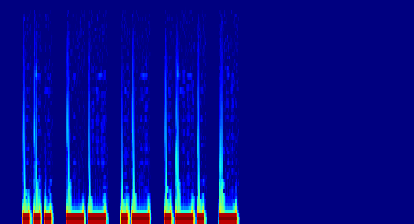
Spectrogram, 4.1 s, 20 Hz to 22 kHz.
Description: Morse code, heard as a keyed tone, about 22 wpm, 700 Hz. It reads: SMART
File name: 5 Letter Words - First 3 Letters Given - 22wpm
